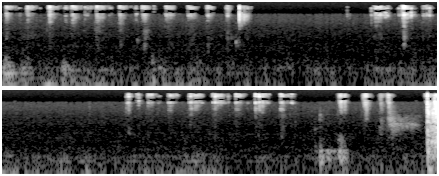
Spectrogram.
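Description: A needle tool scratches and scrapes softly through kinetic sand.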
